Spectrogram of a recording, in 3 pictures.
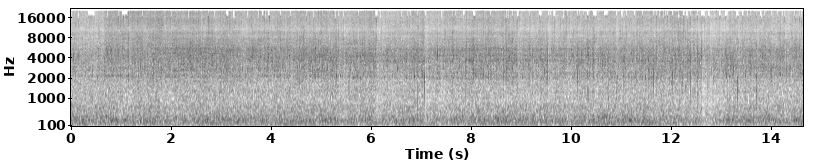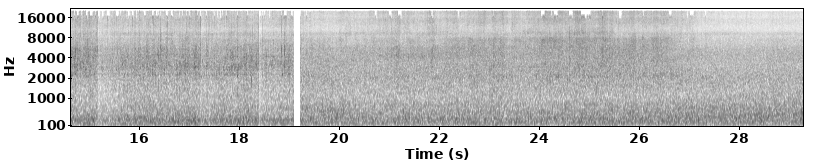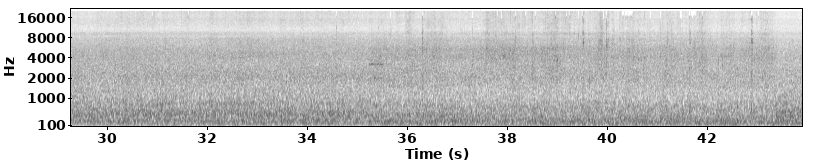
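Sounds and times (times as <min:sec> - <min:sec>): river rushing: 0:19.2 - 0:43.9.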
